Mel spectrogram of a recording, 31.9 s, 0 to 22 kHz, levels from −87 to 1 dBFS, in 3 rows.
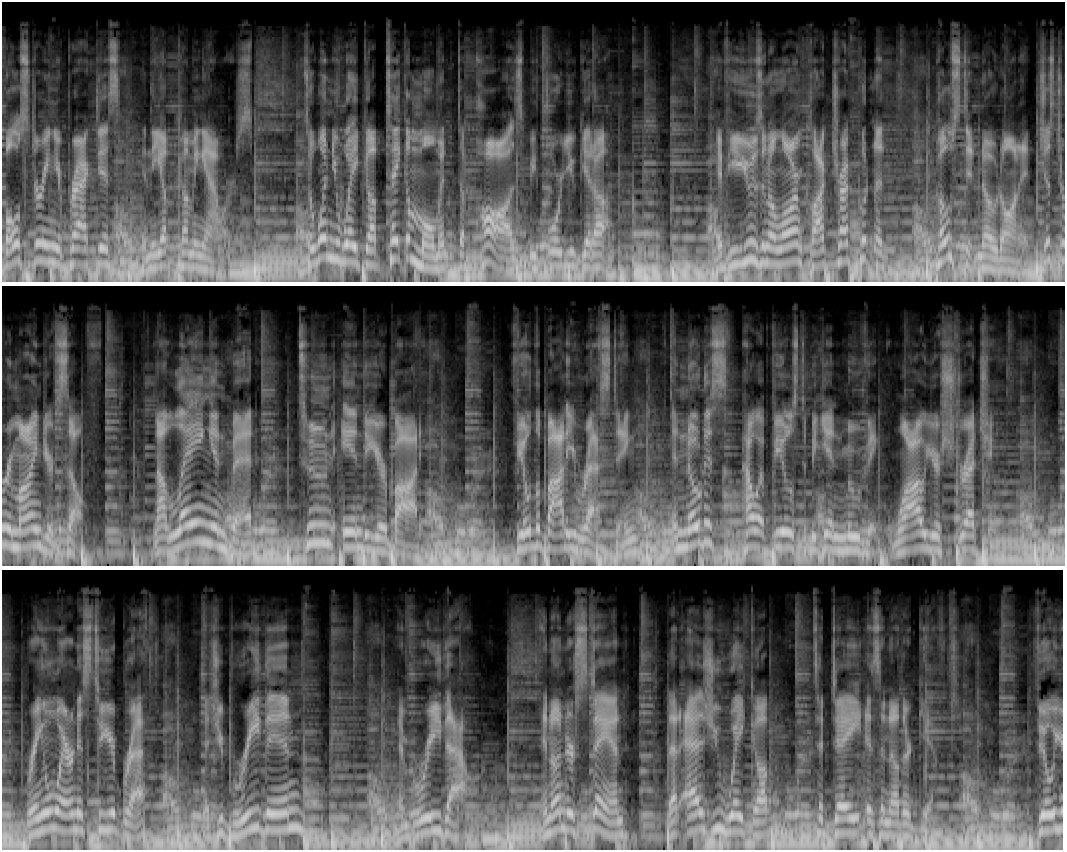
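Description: No technical faults can be heard anywhere in the clip. There is nothing in the sound that needs a timestamp or an explanation.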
